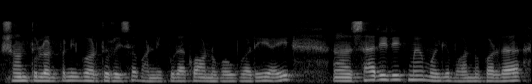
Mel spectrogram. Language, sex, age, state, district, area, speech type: Nepali, female, 60+, West Bengal, Darjeeling, rural, spontaneous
